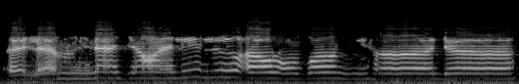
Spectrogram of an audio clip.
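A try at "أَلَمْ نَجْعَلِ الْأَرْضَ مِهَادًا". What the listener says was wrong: Alam naj. Dia qalqalah tu dia ada je sikit. Alam naj. Dia ringan saja. Alam naj'alil arda tu kena tebal sikit.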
